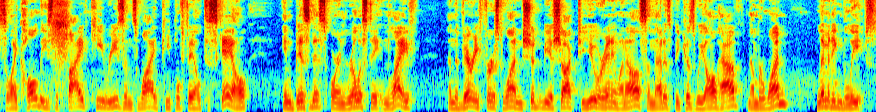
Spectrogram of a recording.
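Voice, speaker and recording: Somewhat breathy and at a fairly quick pace, a man speaks with fairly high pitch and ordinary pitch variation. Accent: Canadian. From Canada. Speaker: business and real estate coach. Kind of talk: podcast interview.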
